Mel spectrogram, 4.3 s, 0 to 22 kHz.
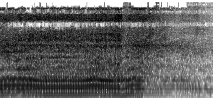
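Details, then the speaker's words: Vintage 1960s Stihl 08S chainsaw, close to 60 cc, with chain brake, cutting dead ash firewood: strong even two-stroke buzz sagging briefly under the cut, then settling to a clean steady lower run; runs good, normal running. "That's all I can say. But it runs good."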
